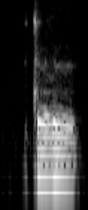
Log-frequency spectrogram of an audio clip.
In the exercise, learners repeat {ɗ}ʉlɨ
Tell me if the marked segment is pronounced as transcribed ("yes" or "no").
no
